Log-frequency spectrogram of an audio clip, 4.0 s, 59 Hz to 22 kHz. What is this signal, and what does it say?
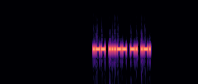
Morse code, heard as a keyed tone, about 40 wpm, 700 Hz. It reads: W3NR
